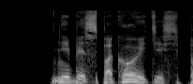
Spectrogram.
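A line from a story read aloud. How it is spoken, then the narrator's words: Muttering. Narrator (Russian): пробормотал Галган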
